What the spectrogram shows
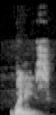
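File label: "wellies" English, British; pronunciations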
